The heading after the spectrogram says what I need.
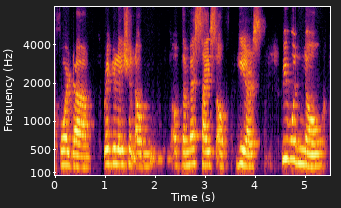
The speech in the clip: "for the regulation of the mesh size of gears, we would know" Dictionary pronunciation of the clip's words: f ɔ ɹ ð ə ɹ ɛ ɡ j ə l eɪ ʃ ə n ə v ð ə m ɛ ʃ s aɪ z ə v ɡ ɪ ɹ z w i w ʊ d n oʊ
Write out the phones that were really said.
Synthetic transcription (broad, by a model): f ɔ ɹ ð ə ɹ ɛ ɡ j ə l eɪ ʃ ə n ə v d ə m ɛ s aɪ s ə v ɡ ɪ ɹ s w i w ʊ d n oʊ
